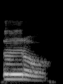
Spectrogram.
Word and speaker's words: euro: mata uangnya ada Euro Nah kalau di Bahasa Indonesia kita bilangnya Yuro Ya tapi kalau di bahasa Perancis kita bilangnya Euro ya Sunda banget nih awalannya Euro ya jadi semoga tidak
